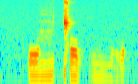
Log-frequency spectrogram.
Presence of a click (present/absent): present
